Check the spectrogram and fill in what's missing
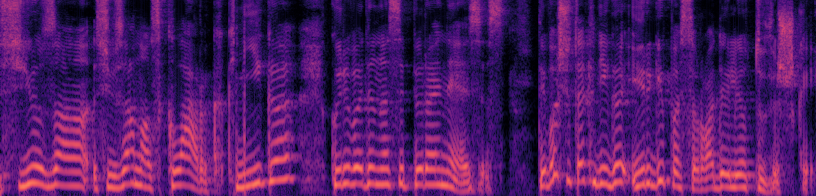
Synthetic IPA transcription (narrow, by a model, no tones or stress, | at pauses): sjuzɐsjuzɑːnoːsklˠɐrkknʲiːɡɐkʊɾʲɪʋɐd̪ʲɪnɐsʲɪpʲɪɾɐnʲæzʲɪ̰s | t̪ɐɪʋɐʃʲɪt̪ɐknʲiːɡɐʔɪɾʲɡʲɪpɐsʲɪɾoːd̪ʲeːlʲiɛt̪ʊʋʲɪʃkɐ̰ɪ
